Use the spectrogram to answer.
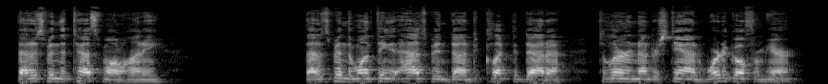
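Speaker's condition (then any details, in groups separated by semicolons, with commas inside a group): No condition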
